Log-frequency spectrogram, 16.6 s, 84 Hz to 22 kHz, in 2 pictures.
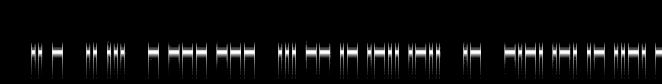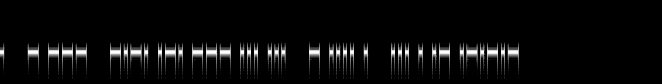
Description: Morse code, heard as a keyed tone, about 28 wpm, 700 Hz. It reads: IT IS TOO SMALL A CRAFT TO CROSS THE SEA.
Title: Sentences from Top 1000 Words - Review Part 6 - 28wpm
